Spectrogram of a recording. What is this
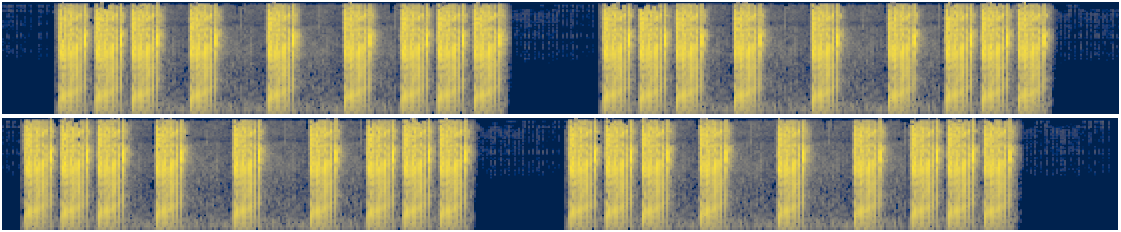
fart SOS
A Fart sounding an SOS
